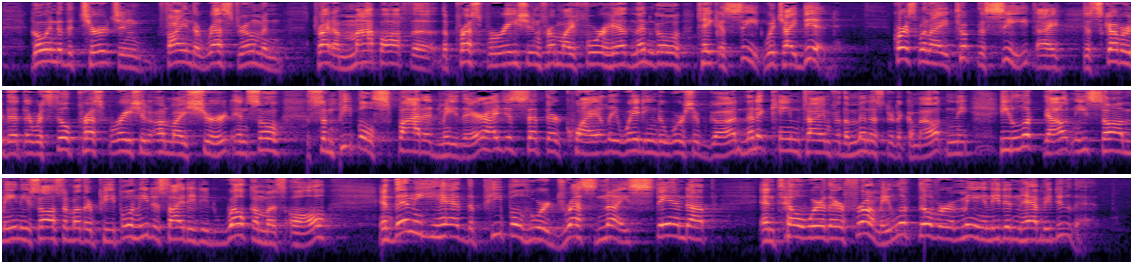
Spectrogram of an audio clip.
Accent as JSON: {"language": "English", "region": "Michigan", "country": "United States", "said": "And of course, I'm walking in the heat. I'm from Michigan."}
